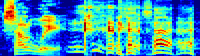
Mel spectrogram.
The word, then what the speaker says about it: salve: ahí, sí, y las V siempre son us. Entonces, claro, no se dice salve, se dice salve.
